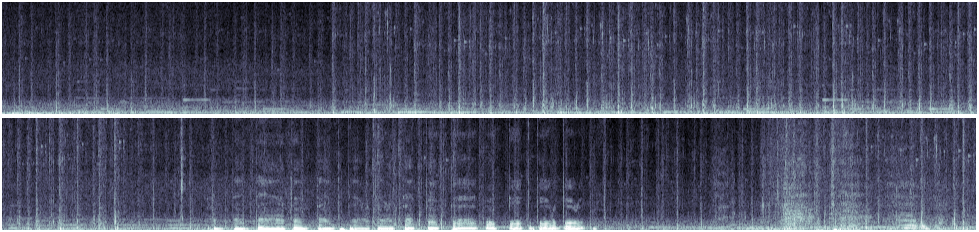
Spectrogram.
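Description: Steady clip-clop of horse hooves at a trotting rhythm in the video game Skyrim, close by, with a louder stretch of hoofbeats and a brief whinny-like tone partway through.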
